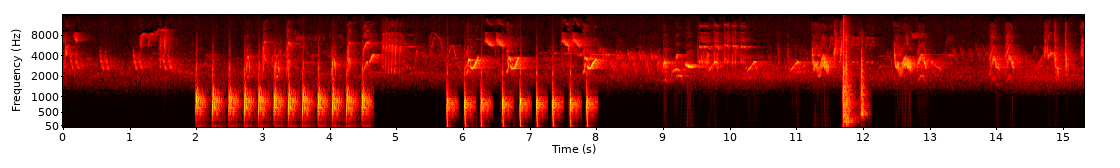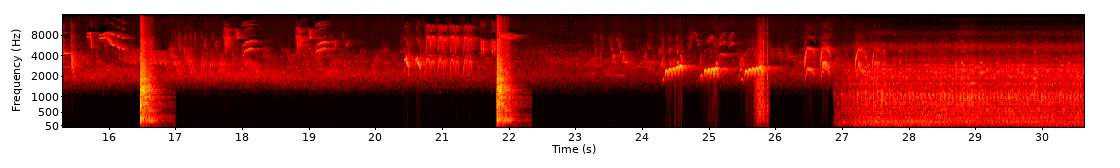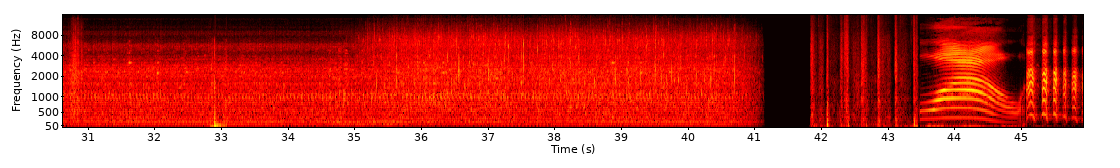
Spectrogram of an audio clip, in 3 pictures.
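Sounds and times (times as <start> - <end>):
sharp knocks: 2.0 - 4.6, 5.8 - 8.0
birds chirping: 2.0 - 4.8, 5.7 - 8.1, 26.9 - 33.6, 34.6 - 41.0
thump: 32.9 - 33.1.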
